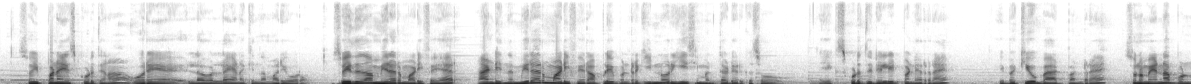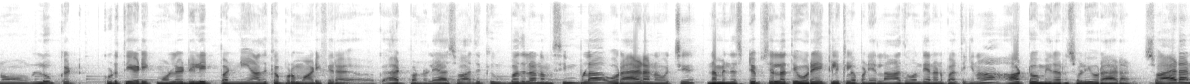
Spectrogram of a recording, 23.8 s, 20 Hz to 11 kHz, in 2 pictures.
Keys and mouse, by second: 0.0 s, 0.8 click, 1.2-2.6 middle drag, 4.7 Tab, 5.0-6.4 middle drag, 8.7 shift+a, 14.7 click.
